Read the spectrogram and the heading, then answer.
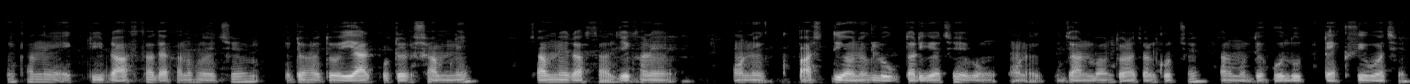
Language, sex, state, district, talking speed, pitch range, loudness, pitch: Bengali, male, West Bengal, North 24 Parganas, 125 wpm, 95-115 Hz, -23 LUFS, 100 Hz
